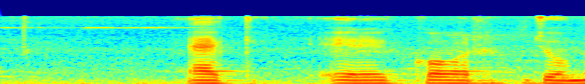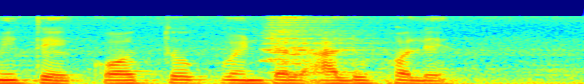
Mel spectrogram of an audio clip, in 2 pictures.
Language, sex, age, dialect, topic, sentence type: Bengali, male, 18-24, Western, agriculture, question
